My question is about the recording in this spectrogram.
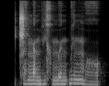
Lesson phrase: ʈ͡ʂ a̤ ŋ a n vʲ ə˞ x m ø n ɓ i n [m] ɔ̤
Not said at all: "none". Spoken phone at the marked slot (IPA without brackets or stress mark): m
